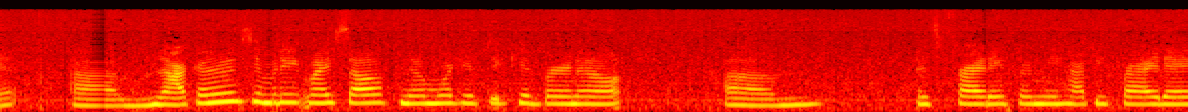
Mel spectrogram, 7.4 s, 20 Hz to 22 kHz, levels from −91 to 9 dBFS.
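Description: At 0.57 to 0.67 s, just before "not going to", the sound freezes into a held, fading sound, then resumes with a small piece missing. This is a burst of packet loss. About 80 ms of audio never arrived in time. The receiver stretched the last sound across roughly 75 ms, letting it decay, and then jumped ahead to the next audio that did arrive, so the skipped stretch is lost.

Two brief smears follow, at 1.67 to 1.71 s, right after "not going to", and at 6.13 to 6.16 s. Each is a quick wobble lasting a few hundredths of a second. Both are short concealed packet loss. About 20 ms failed to reach the decoder each time. The receiver extended the preceding sound for roughly 17 to 18 ms and blended back into the real signal. Room noise sits about 16 dB below the speech throughout.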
